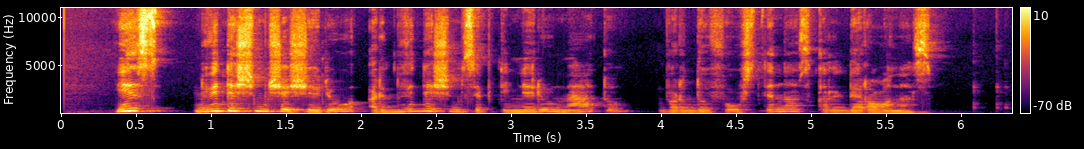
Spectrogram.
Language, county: Lithuanian, Kaunas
